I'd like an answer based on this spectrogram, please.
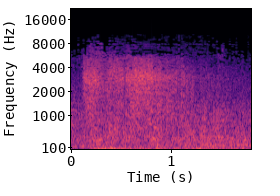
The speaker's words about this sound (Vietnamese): Đó là tiếng sấm.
